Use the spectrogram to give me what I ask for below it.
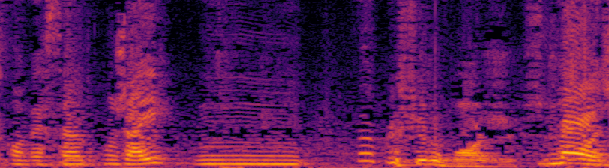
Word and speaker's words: Moggi: Eu prefiro Moge. Moge. Pronuncia Moge.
